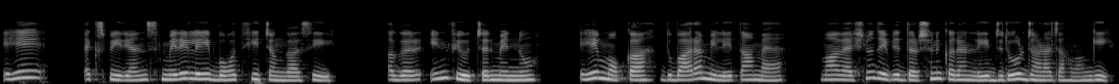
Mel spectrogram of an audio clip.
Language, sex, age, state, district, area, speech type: Punjabi, female, 18-30, Punjab, Patiala, urban, spontaneous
